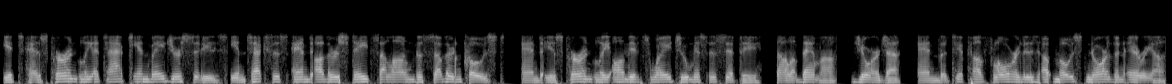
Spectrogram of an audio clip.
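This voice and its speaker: A man reads a scripted emergency broadcast as an alert announcer, formal, measured and impersonal in delivery. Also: lowish voice, steady tone, dry recording. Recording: narrow phone-like band, dry.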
